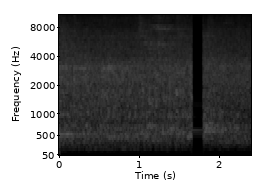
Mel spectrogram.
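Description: Steady indoor hall ambience, an even rushing hiss with faint distant voices, that cuts out for a moment near the end.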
